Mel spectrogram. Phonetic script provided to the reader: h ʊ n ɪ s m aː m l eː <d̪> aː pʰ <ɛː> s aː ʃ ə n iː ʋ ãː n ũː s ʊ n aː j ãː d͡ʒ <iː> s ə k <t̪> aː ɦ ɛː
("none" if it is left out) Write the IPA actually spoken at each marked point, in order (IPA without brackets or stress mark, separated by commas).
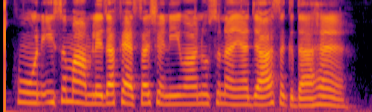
d̪, ɛː, aː, d̪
